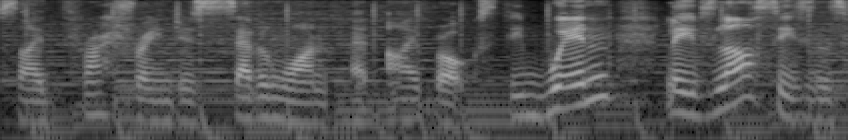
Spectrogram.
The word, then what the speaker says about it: Ibrox: I was like, did I get the Did you say pronunciation? Ibrox? Yeah, it is Ibrox.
